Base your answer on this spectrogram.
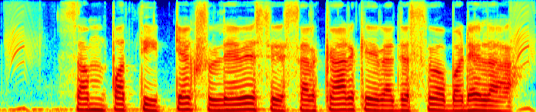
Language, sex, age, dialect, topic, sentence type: Bhojpuri, male, 18-24, Southern / Standard, banking, statement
